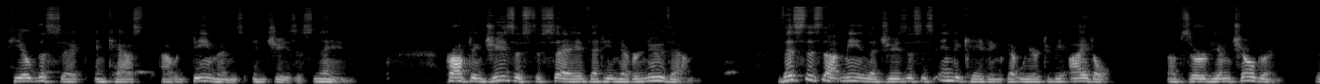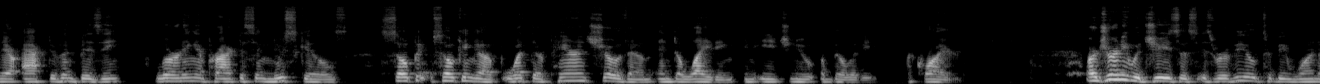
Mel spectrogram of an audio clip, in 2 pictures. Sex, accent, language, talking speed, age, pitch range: male, American, English, 155 wpm, 50-69, 115-150 Hz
